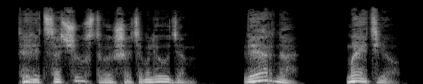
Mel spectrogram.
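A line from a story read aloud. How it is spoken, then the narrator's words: Low question after pause. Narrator (Russian): помолчав немного, спросил вполголоса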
